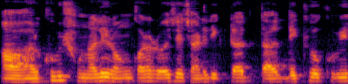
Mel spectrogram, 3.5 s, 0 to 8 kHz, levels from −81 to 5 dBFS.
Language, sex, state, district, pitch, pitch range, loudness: Bengali, male, West Bengal, Kolkata, 120 Hz, 110-125 Hz, -18 LUFS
